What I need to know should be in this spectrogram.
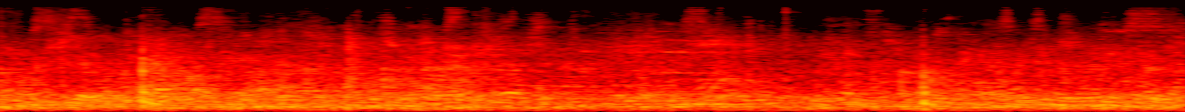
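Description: A man speaks steadily through a microphone in a large hall.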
